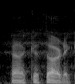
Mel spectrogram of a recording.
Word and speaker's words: cathartic: Cathartic is how it's said.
